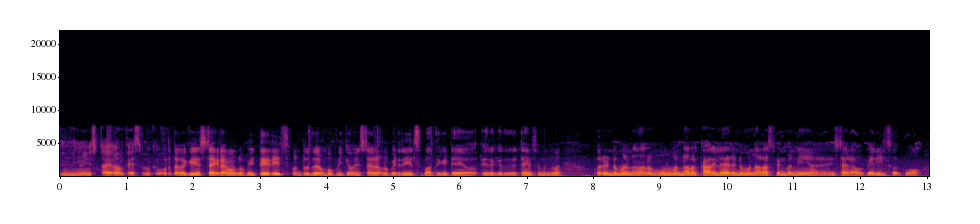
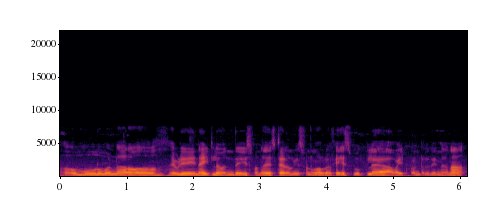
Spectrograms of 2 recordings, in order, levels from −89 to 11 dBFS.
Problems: constant background noise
